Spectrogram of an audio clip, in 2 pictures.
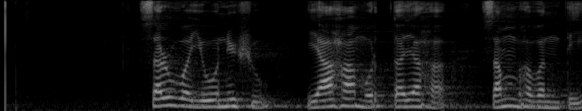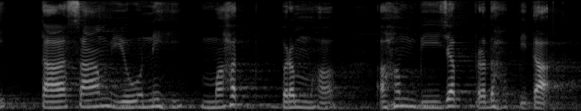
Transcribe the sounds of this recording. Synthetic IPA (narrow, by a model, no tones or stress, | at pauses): sɐɾʋɐjoːniʂujaːɦamuɾt̪ɐjɐɦɐ̆sɐmbʱɐʋɐnt̪et̪aːsaːmjoːniɦimɐɦɐt̪̚bɾɐmɦɐ | ɐɦɐmbiːd͡ʒɐpɾɐd̪ɐɦpit̪a̰ː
